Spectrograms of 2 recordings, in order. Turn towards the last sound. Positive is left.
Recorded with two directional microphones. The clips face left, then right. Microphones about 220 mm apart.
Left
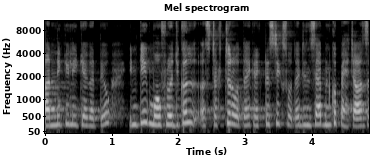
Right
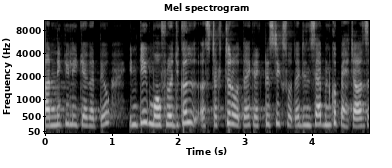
turn(degrees=-40)  # may be behind; listen again after turning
